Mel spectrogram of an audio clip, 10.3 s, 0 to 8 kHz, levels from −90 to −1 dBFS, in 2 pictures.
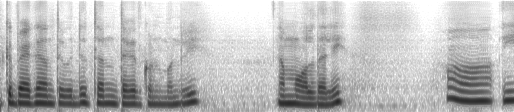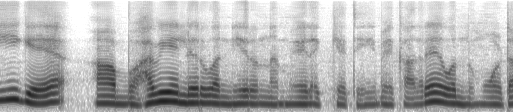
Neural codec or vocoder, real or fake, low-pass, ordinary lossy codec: codec, 16 kHz, about 1 kbps, DyCAST, with the encoder's durations; fake; none; none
